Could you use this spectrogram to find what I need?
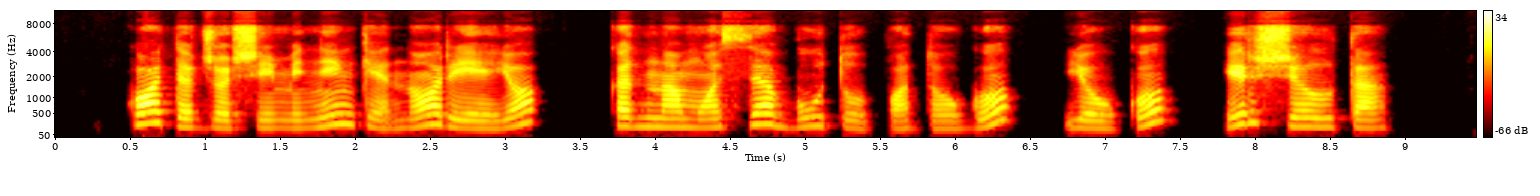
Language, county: Lithuanian, Panevėžys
